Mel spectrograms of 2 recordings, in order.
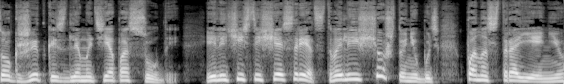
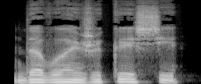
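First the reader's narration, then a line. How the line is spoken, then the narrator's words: Muttered. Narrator (Russian): пробормотал Сэм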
